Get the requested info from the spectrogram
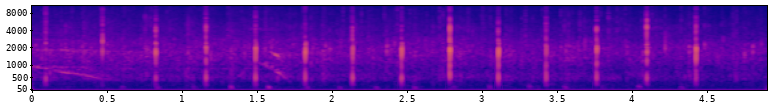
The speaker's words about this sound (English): We think they are the best. So let's clap for Jason and Robin.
